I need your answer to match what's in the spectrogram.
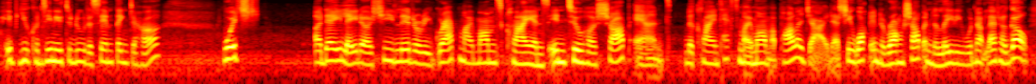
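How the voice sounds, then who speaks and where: A woman in her thirties giving earnest spiritual advice in a casual monologue, talking straight to the viewer. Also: mid-range voice.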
